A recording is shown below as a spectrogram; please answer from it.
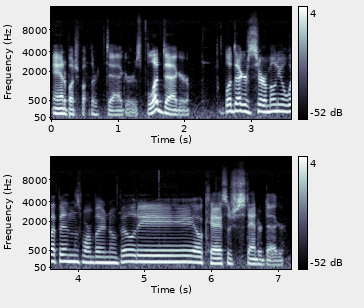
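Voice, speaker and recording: A man's voice: a little high, animated, a little fast, bright, forceful tone, a little hiss or hum. A man giving sarcastic, joking commentary as he plays a game live. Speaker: streamer.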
